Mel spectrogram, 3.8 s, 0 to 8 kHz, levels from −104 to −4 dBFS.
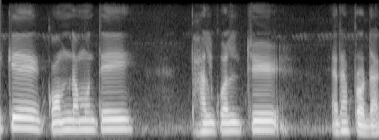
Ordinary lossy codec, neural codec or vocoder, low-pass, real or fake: none; none; 7.2 kHz; real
